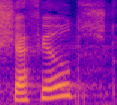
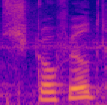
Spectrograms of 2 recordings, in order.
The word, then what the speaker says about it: Schofield: And Brooke, I don't want to mispronounce her last name, but Brooke Sheffield. – Schofield.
